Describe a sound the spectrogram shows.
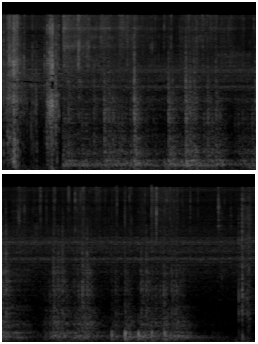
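Hands pat and press soft dough on a metal tray.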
